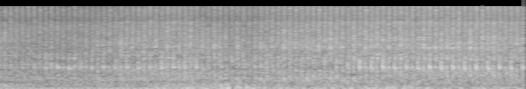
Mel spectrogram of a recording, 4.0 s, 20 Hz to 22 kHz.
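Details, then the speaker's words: 2004 Isuzu Panther LS Black Panther diesel, warm after driving: even, unhurried idle clatter with no misses or extra knocks, no blow-by at the oil filler; a healthy engine ticking over. "Jadi tandanya mesinnya itu insyaallah sehat."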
